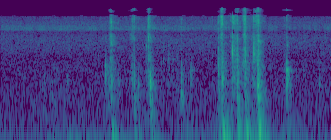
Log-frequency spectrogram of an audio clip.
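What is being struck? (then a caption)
Plastic mechanical keyboard. Fingertips rapidly type on a compact mechanical keyboard with a white plastic case and cat-themed plastic keycaps, resting on a wooden desk. The keystrokes are quiet, short, dull clacks with almost no ring, mostly low-pitched with little high brightness. They come in an uneven burst that grows denser and louder toward the end.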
